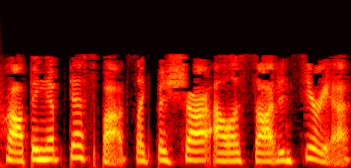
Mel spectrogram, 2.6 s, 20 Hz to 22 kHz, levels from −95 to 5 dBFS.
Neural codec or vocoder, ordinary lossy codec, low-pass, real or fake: none; MP3, 24 kbps; 7.2 kHz; real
